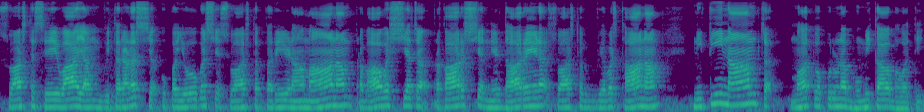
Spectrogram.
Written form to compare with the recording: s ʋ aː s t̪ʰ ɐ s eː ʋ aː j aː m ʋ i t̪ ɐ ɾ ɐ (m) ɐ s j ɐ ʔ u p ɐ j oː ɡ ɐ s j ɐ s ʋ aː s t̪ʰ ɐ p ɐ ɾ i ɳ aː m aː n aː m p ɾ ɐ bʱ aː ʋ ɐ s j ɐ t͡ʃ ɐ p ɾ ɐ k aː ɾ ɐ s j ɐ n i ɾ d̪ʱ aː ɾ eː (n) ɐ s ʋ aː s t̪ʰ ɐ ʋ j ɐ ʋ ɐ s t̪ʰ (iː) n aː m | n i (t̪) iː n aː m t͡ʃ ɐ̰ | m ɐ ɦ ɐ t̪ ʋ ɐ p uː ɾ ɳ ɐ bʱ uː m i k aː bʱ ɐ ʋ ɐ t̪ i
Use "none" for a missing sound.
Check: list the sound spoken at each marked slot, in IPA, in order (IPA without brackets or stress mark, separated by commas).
ɳ, ɳ, aː, t̪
